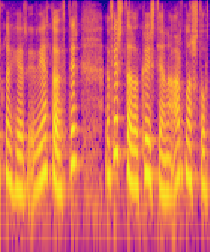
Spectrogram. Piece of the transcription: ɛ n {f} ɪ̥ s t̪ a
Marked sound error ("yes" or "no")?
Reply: no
